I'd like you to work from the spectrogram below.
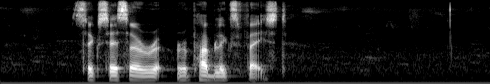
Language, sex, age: English, male, 22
